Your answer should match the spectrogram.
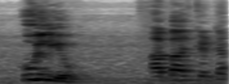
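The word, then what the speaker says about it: julio: हैं हुन हुनियो हुनियो इसलिए क्योंकि हम स्पेनिश में जे को हम एच की तरह प्रोनाउंस करते हैं। तो जून हो जाएगा हुनियो। सेम अगर हम बात करते हैं जुलाई की जुलाई हो जाएगा हुलियो।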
